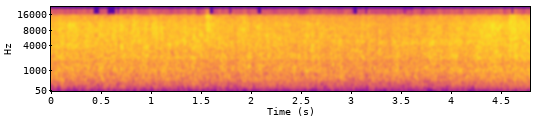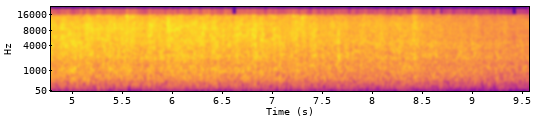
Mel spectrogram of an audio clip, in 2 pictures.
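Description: Steady, dense hiss of heavy rain falling continuously, an even wash of sound with no voices and no breaks.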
